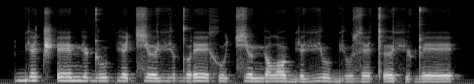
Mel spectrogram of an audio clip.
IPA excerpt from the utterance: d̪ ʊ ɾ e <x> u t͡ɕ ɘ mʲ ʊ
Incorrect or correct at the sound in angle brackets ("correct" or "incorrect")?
correct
